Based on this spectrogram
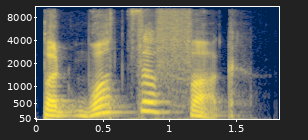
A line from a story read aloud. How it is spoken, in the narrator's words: he said slowly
